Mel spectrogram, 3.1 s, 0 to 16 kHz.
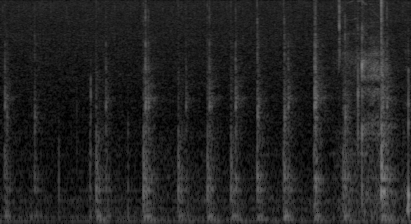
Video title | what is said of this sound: Đánh giá Laptop MSI GE60 2PC APACHE | if I just tap it it kind of like rattles within this section here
